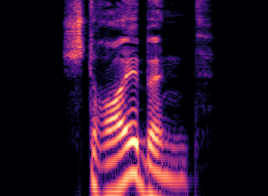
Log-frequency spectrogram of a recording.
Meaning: present participle of sträuben
- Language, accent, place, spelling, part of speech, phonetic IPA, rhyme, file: German, Germany, Berlin, sträubend, verb, [ˈʃtʁɔɪ̯bn̩t], -ɔɪ̯bn̩t, De-sträubend.ogg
